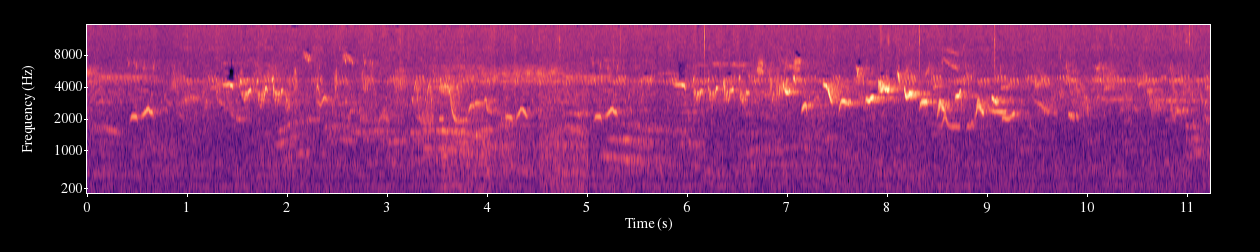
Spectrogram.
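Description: Small birds in an indoor aviary chirping and calling, many short rising and falling chirps that build to a busy, louder flurry about two-thirds of the way through, over a steady low hum.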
